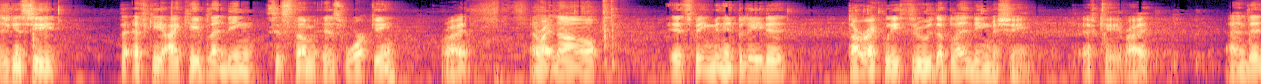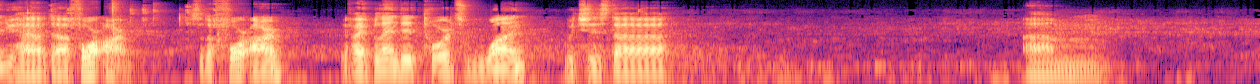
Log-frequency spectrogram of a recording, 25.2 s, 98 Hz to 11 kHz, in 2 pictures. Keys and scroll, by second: 5.8 space.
